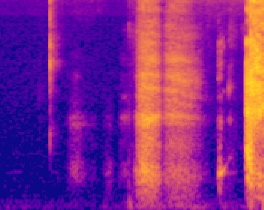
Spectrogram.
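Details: A person deliberately inducing exaggerated, acted sneezes out of boredom: quick inhaled build-up, then a sharp explosive burst, followed by "Phew. My nose."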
